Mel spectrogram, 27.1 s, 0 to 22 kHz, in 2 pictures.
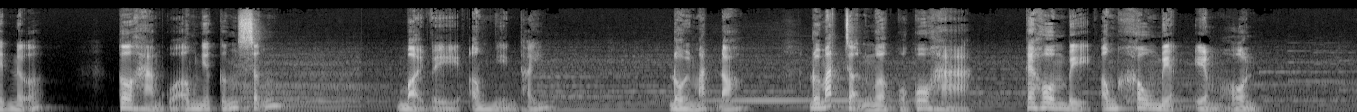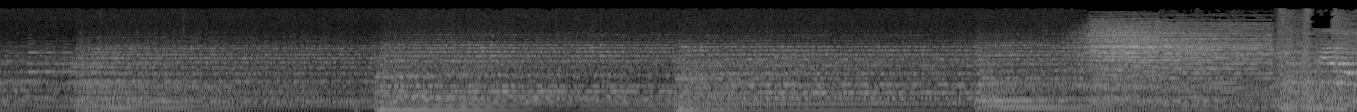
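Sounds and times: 
speech: 0.2 - 0.5, 1.2 - 3.0, 4.0 - 5.6, 6.7 - 7.5, 8.1 - 12.7
cat meowing in long wailing cries: 26.5 - 27.1.

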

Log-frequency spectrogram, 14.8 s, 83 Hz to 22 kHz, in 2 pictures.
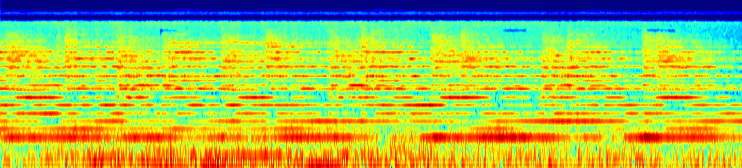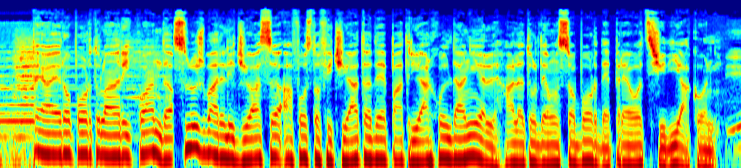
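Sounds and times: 
church, cathedral and monastery bells ringing together across a country: 0.0 - 9.8
speech: 8.2 - 14.8.

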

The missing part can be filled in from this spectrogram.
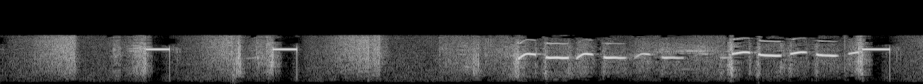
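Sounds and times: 
CB radio static bursts: 0.0 - 9.2
person whistling through a CB radio in Sassari: 5.1 - 9.0.

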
